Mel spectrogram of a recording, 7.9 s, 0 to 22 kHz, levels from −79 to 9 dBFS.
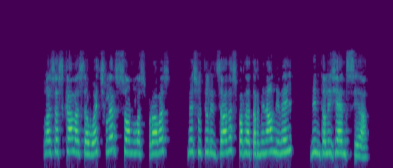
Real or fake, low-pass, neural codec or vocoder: real; 7.2 kHz; none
